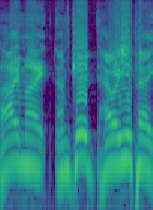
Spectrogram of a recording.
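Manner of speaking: put-on Australian accent. Greeting the other speaker back in a put-on Australian accent. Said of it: "I'm loving that accent".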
